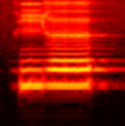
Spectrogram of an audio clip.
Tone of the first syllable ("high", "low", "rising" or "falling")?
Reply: low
